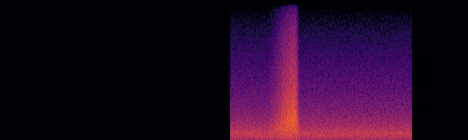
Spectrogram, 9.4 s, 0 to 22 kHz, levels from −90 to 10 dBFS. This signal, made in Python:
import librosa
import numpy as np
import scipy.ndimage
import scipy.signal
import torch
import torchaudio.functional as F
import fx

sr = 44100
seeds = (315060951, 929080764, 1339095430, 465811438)

y = fx.whoosh(sr, seeds[0], length_s=3.62, peak_s=1.29, rise_s=0.62, fall_s=0.11, ends_hz=1200.0, peak_hz=3600.0, q=0.85, swell_db=16.0)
